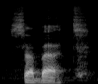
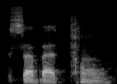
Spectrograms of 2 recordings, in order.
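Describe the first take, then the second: First: The final verb ending is not pronounced. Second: The final verb ending is pronounced aloud. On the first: The speaker calls it right. "you don't pronounce the ent" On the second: The speaker calls it wrong. "You don't say sabaton"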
